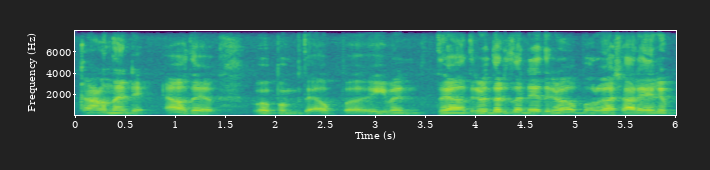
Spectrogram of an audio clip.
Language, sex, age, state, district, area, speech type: Malayalam, male, 60+, Kerala, Kottayam, rural, spontaneous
